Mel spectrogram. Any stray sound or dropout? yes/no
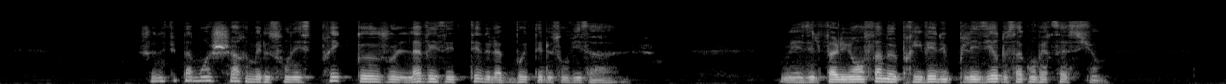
no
